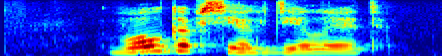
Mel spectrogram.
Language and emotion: Russian, neutral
